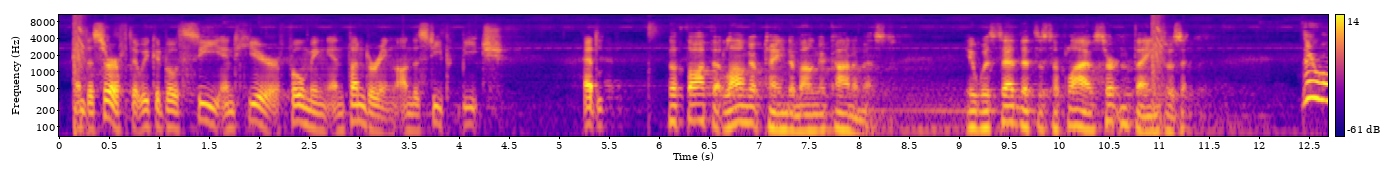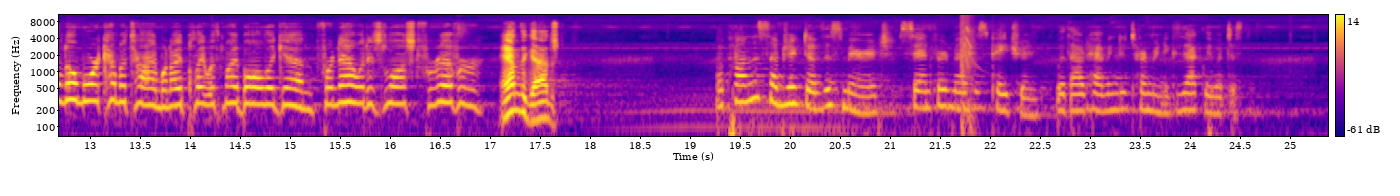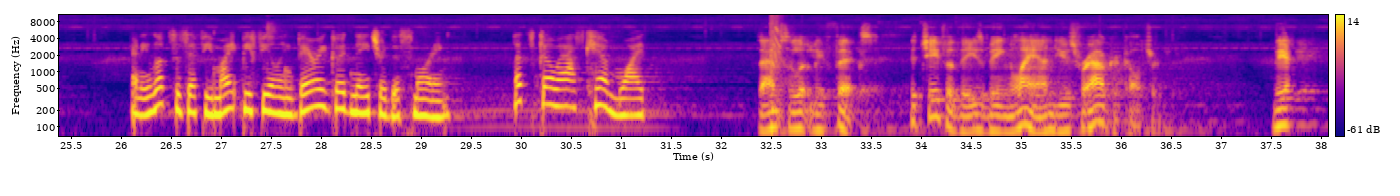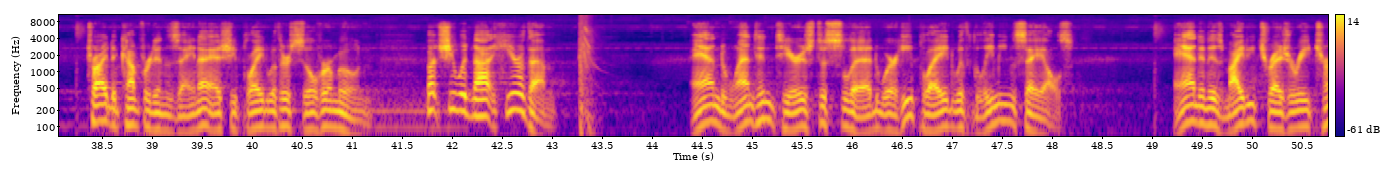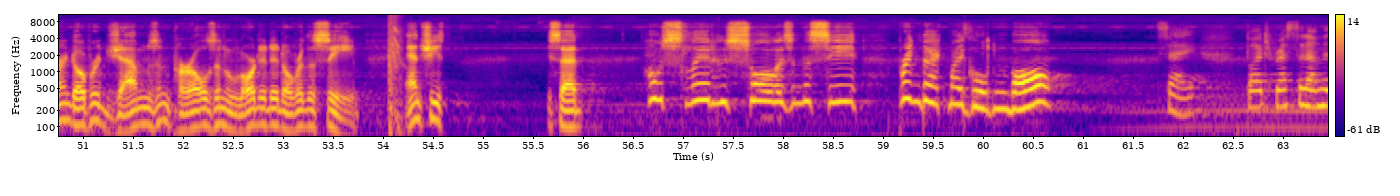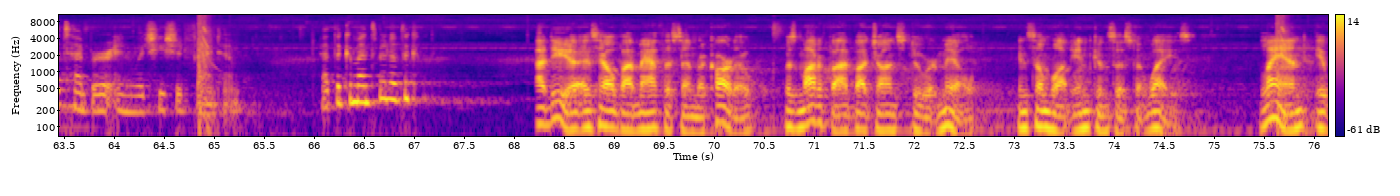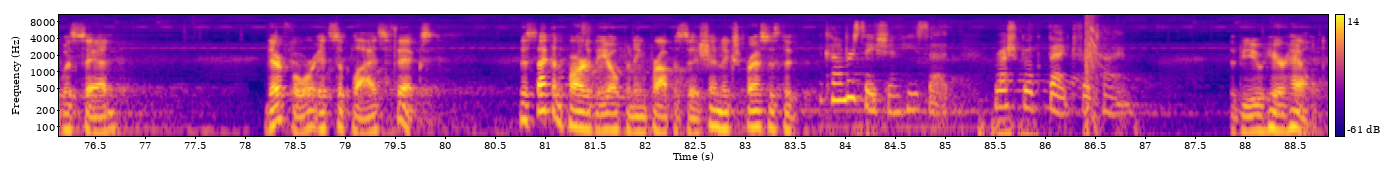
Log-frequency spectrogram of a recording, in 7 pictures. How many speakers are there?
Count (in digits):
5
